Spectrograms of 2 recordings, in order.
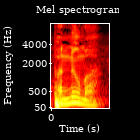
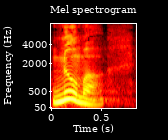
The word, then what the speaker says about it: pneuma: You know, I never know who is kind of newer to the church, who don't maybe know what pneuma means, or some of you call it pneuma. The P is silent, okay?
